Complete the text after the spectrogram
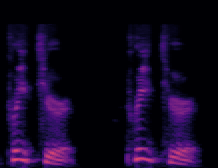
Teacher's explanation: Los británicos sí dirían algo como prettier, prettier, con la T.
